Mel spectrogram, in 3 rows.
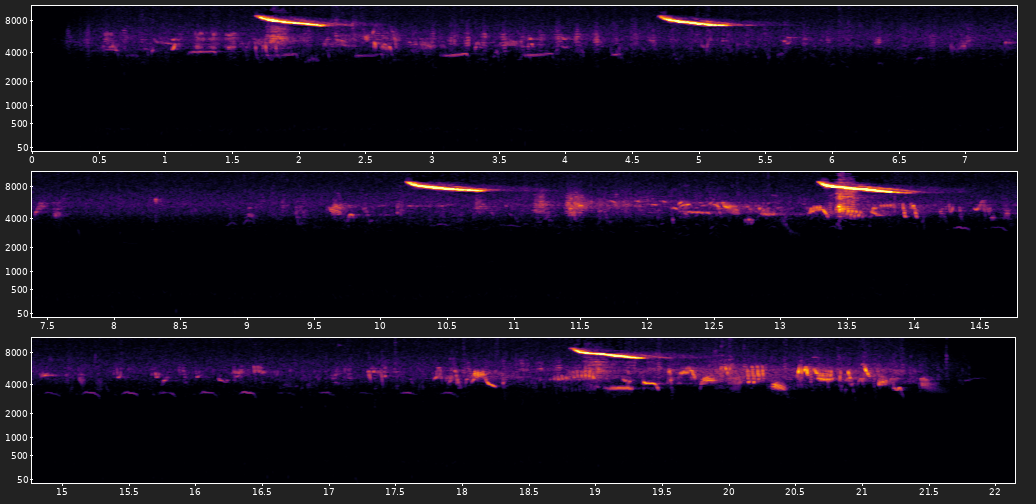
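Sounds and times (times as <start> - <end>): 
faint high twittering: 0.2 - 21.9
common blackbird calls: 1.2 - 4.0, 4.7 - 5.3, 10.2 - 14.7, 18.8 - 21.4.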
